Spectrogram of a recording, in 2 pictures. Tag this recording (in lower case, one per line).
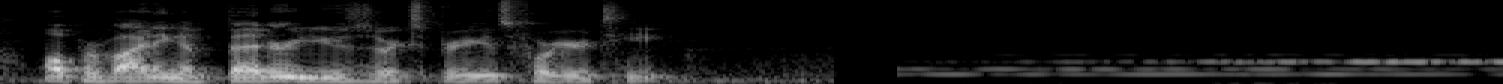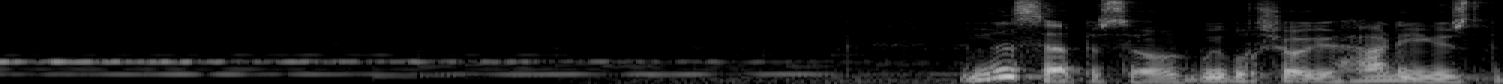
speech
